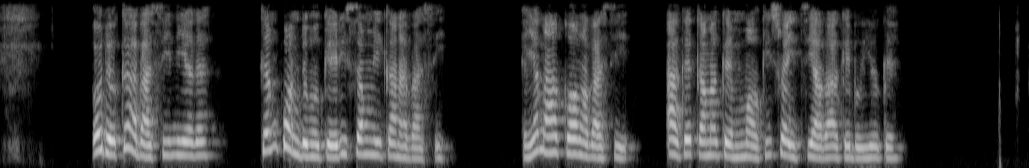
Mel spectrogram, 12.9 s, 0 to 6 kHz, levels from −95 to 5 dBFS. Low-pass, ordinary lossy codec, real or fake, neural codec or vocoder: 5.4 kHz; Opus, 64 kbps; fake; codec, 16 kHz, 8 kbps, FreqCodec, smaller model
